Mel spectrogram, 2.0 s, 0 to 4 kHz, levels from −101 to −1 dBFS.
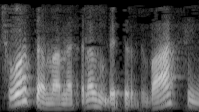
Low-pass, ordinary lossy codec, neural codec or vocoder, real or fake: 3.6 kHz; MP3, 16 kbps; codec, 16 kHz, 0.9 kbps, LongCat-Audio-Codec; fake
